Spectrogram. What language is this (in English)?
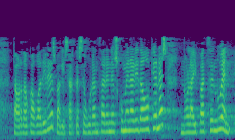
Basque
